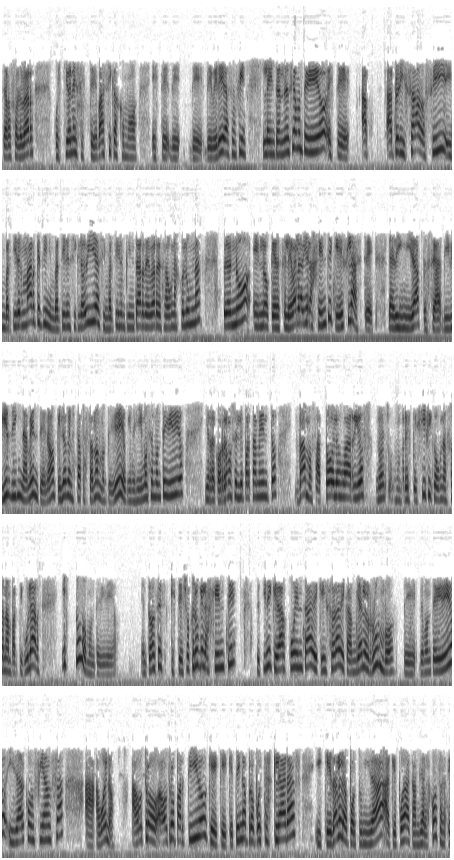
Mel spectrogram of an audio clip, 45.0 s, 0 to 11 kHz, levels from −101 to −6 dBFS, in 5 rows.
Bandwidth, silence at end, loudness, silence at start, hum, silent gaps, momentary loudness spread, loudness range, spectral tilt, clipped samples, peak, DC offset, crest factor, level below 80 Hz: 3.9 kHz; 0 s; -24 LUFS; 0 s; none; none; 10 LU; 4 LU; -7 dB/octave; under 0.1%; -8 dBFS; under 0.1%; 16 dB; -54 dBFS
